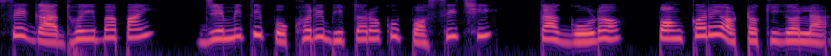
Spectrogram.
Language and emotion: Odia, neutral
